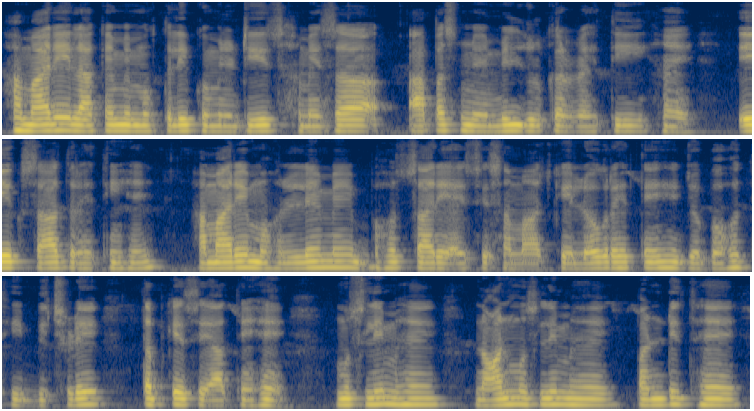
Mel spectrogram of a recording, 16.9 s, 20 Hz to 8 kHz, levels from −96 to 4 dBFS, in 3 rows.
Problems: none marked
